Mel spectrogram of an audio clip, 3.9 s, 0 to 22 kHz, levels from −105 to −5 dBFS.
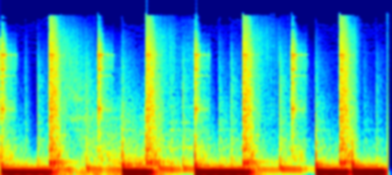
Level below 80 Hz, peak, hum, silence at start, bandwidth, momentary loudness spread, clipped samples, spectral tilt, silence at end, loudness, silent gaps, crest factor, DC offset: -10 dBFS; 0 dBFS; none; 0 s; 11.5 kHz; 14 LU; under 0.1%; -5 dB/octave; 0.05 s; -13 LUFS; none; 10 dB; under 0.1%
